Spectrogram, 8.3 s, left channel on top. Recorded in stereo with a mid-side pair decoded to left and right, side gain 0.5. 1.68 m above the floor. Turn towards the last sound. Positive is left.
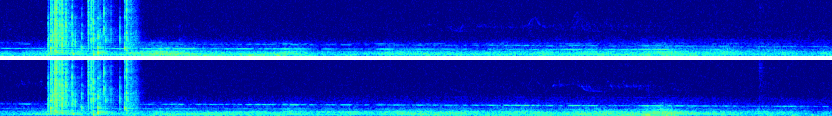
turn(degrees=-10)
